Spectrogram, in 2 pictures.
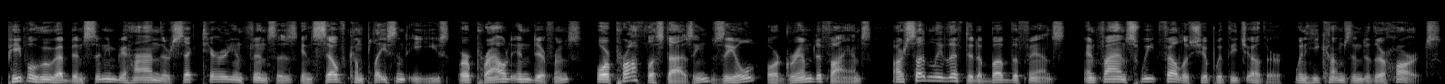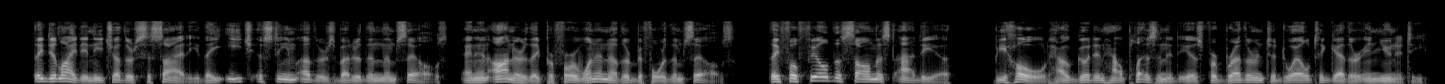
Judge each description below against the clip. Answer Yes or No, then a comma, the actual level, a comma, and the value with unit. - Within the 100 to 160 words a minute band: No, average, 170 wpm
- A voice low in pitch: Yes, low, 100 Hz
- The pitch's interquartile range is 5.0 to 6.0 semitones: Yes, wide, 5.4 semitones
